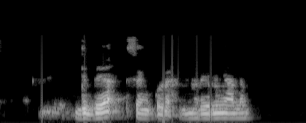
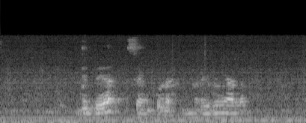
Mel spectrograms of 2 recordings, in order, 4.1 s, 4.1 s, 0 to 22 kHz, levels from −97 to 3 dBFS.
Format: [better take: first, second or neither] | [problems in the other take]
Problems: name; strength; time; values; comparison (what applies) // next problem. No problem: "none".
first | background sound (Engine); 10 dB below the speech // room echo; dies away in 0.2 s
